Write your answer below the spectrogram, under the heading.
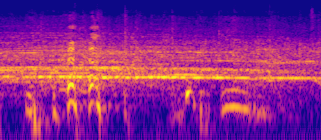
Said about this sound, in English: It's kind of a weird thing to cheer, but thank you, everybody.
